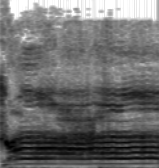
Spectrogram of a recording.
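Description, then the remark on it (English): A man whose arm has been struck off lets out a single loud, sustained cry of agony, a strained, groaning scream held steady for over a second, with no other sounds. “As his arm flies off after your strike and the bits of his ribs and his innards just stream onto the ground beneath him and you, and he'll scream.”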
